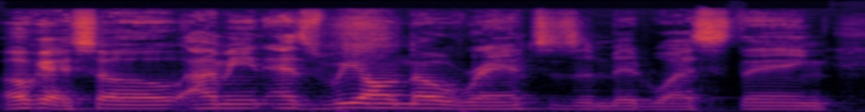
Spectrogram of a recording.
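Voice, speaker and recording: A man's voice: medium pitch, moderate pace. Chatty male podcast host. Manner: eager, agreeing and egging the guest on. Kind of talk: casual chat.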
